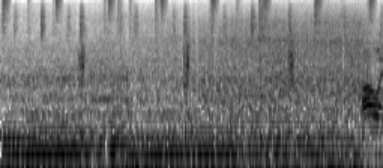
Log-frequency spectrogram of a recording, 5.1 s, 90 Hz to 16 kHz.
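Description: A Porsche 718 Boxster engine pulls hard through its rev range, a loud, steady, close-up drone with strong low harmonics that holds without a break for the whole stretch.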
